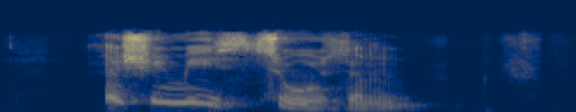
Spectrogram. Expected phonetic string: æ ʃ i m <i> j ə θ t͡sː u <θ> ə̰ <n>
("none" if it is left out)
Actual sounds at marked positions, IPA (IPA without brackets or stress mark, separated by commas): i, θ, m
